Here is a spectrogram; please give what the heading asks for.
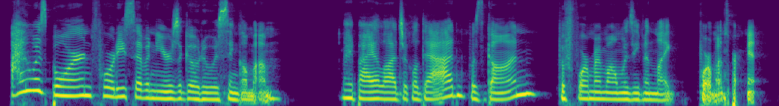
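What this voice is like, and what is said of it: Choked-up, tearful voice. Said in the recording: “I'm getting choked up. ... all of a sudden the tears want to come.”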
